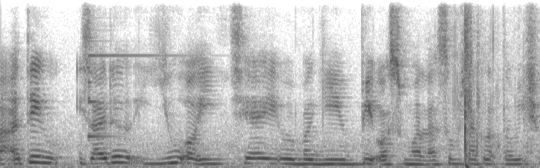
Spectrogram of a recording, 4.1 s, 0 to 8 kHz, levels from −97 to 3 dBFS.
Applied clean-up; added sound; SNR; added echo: none; Tools; 18 dB; none.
